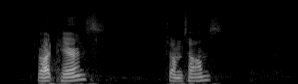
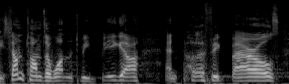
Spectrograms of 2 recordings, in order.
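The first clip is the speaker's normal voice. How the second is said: ordinary delivery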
